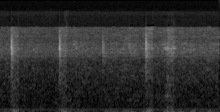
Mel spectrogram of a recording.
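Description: Four light, unevenly spaced clicks of a computer keyboard, as a text selection is extended one character at a time, over a steady low hum.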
